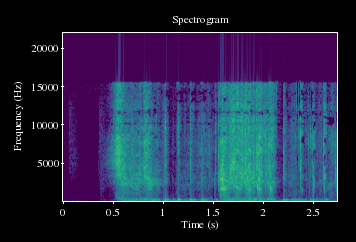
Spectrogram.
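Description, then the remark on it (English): A person vocally imitates a raccoon eating a peanut butter and jelly sandwich it just found in the trash, with loud, excited chattering and snuffling noises in rapid, uneven bursts, starting after a brief moment of silence. “A raccoon that just found a peanut butter and jelly sandwich in the trash.”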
